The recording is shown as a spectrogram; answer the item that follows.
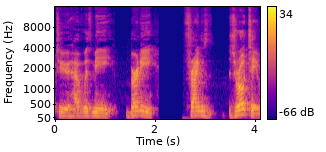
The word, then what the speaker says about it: Franzgrote: It's Franzgrote anglicized, and if you're doing it Germanically, it's Franzgrote.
